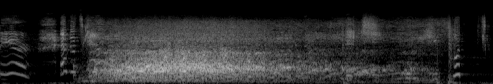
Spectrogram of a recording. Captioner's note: laughter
